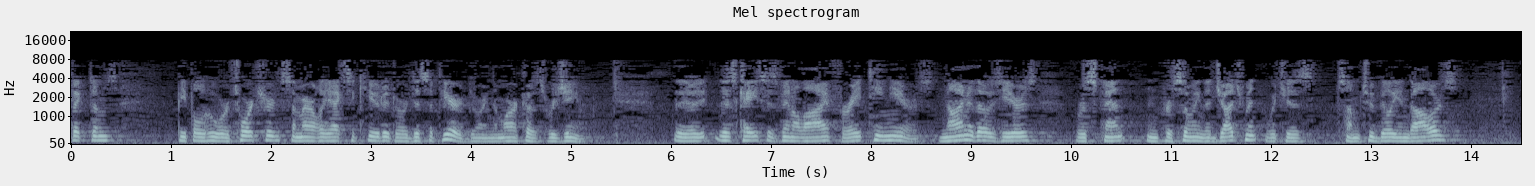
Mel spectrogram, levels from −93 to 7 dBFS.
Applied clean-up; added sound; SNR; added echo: none; none; none; none.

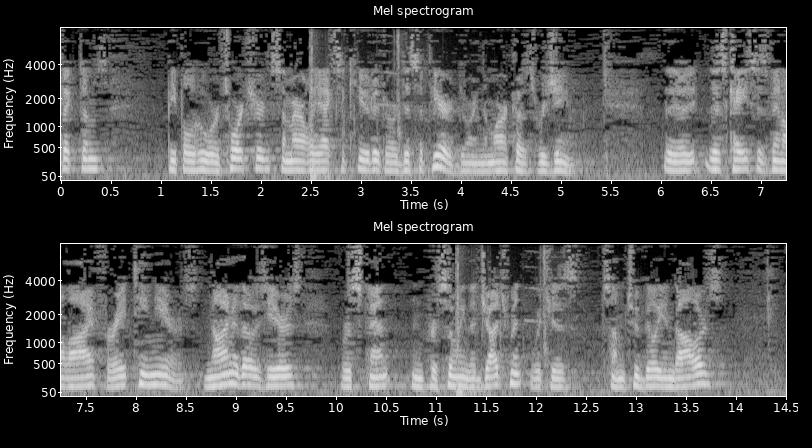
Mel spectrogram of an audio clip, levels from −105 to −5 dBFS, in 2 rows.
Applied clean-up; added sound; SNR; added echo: none; Squeak; 15 dB; none.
